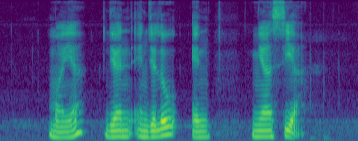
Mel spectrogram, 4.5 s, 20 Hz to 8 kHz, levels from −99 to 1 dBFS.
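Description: No technical faults are audible.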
